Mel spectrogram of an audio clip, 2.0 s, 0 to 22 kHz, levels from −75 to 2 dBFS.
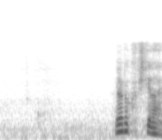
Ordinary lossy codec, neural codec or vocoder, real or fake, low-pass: AAC, 32 kbps; codec, 16 kHz, 0.9 kbps, LongCat-Audio-Codec; fake; 7.2 kHz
